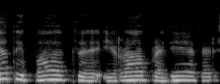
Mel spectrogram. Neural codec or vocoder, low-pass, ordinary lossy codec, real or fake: none; 10.8 kHz; Opus, 64 kbps; real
